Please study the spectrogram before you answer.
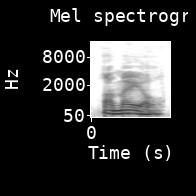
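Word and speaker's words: עמל: Strong's H 6001 Amal Yeah. Amal That's how you pronounce it in Hebrew, Amal.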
